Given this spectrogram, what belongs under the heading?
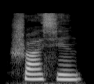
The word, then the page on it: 刷新: shuā xīn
